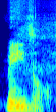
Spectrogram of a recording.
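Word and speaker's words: Maisel: in Amazon Prime Mrs masel masel thank you masel I don't know who this guy is never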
